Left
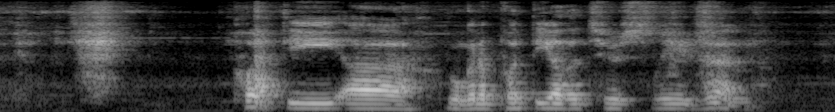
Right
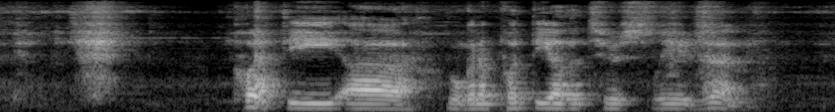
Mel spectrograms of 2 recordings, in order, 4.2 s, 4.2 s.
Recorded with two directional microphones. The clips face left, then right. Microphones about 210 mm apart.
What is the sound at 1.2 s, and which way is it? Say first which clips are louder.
Speech: right 1 dB; centre (ahead or behind).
